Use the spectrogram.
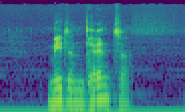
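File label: "Midden-Drenthe", Dutch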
